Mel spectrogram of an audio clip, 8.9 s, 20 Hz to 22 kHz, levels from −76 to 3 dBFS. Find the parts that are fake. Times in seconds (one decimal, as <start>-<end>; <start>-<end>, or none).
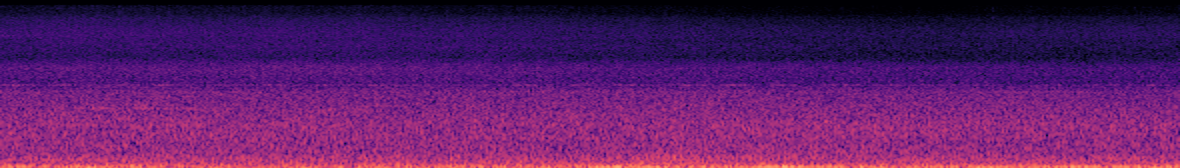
6.2-6.7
